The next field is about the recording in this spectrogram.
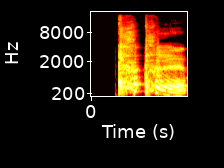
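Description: A person coughs twice, two harsh, loud bursts, the second stretching into a strained, high-pitched vocal wheeze before fading.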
